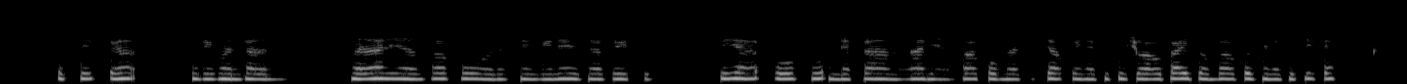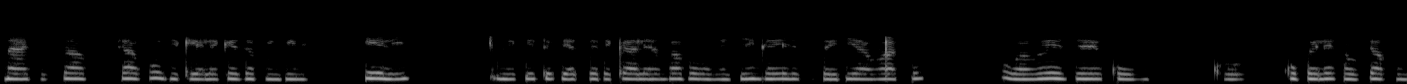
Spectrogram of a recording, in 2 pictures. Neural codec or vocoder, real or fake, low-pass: codec, 24 kHz, 6 kbps, HILCodec; fake; 3.6 kHz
